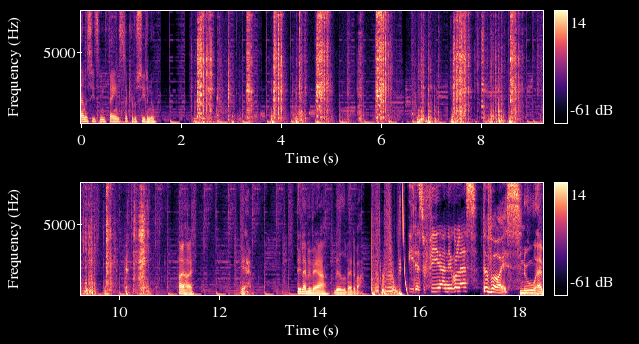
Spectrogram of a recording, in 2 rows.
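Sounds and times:
speech: 0:00.0 - 0:01.6, 0:11.2 - 0:11.6, 0:12.4 - 0:12.7, 0:13.6 - 0:18.4
wooden chair creaking: 0:02.2 - 0:11.0.

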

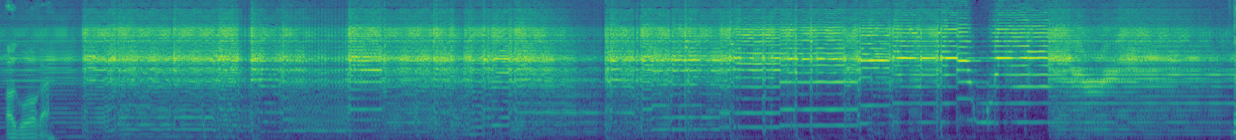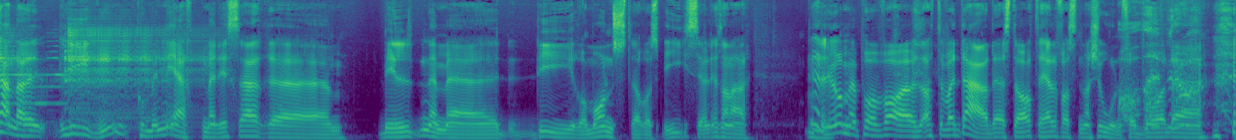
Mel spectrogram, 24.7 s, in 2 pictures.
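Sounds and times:
fuzz guitar solo with cracked nasal tone: 0:00.0 - 0:14.5
speech: 0:00.1 - 0:00.8, 0:12.4 - 0:24.7.

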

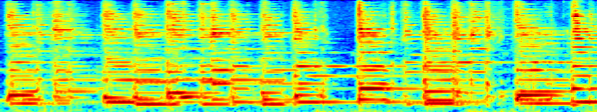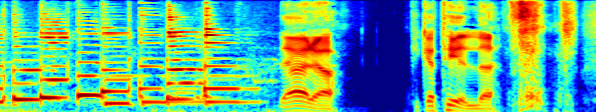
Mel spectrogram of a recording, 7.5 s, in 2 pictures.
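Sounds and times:
charango, small South American guitar, being played: 0:00.0 - 0:05.5
speech: 0:05.6 - 0:07.0.

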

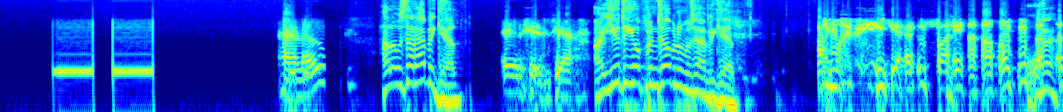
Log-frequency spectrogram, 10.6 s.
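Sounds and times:
ringing tone of an outgoing phone call: 0:00.5 - 0:01.6
speech: 0:02.8 - 0:07.6, 0:08.2 - 0:10.6.

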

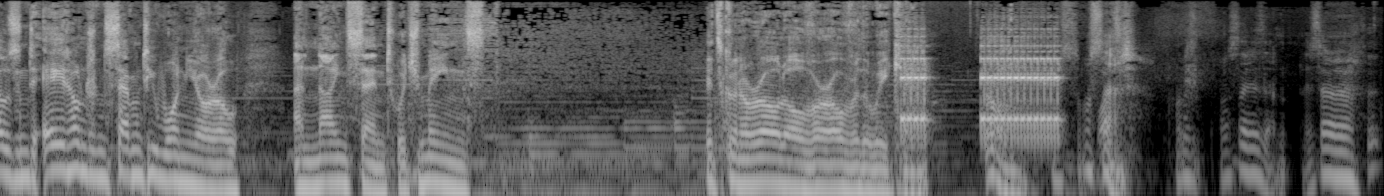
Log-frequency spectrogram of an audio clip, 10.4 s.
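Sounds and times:
speech: 0:00.0 - 0:03.8, 0:05.3 - 0:10.3
special hotline telephone ringing: 0:06.7 - 0:08.0.

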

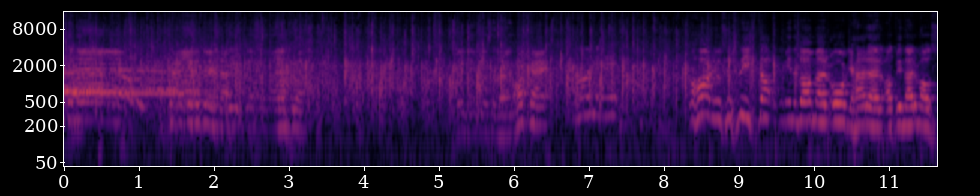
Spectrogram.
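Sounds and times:
voices cheering: 0:00.0 - 0:03.2
audience applause: 0:00.0 - 0:10.2
speech: 0:05.8 - 0:07.6, 0:08.4 - 0:11.6.

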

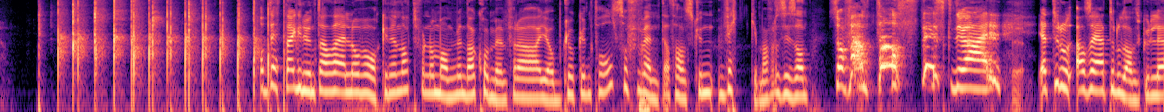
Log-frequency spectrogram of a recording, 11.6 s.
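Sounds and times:
two people clapping hands: 0:00.4 - 0:03.0
speech: 0:02.6 - 0:11.6.

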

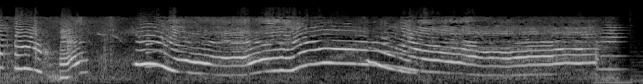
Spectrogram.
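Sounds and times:
baby rhino squealing: 0:00.0 - 0:06.3.

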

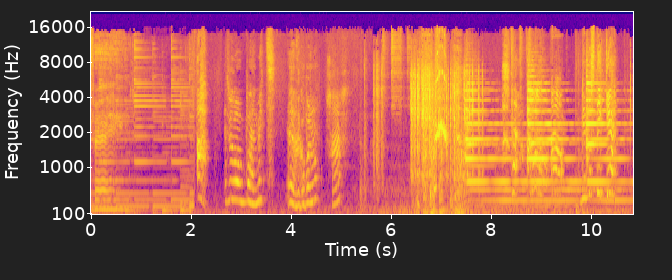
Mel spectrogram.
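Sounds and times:
speech: 0:00.0 - 0:00.7, 0:02.2 - 0:05.6, 0:06.8 - 0:10.6
church bell ringing: 0:07.5 - 0:10.8.

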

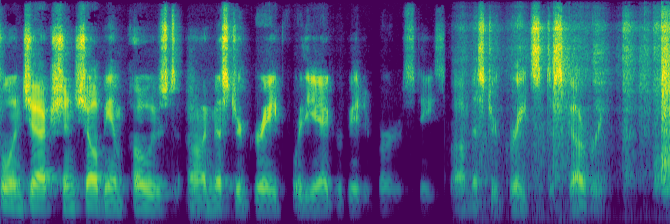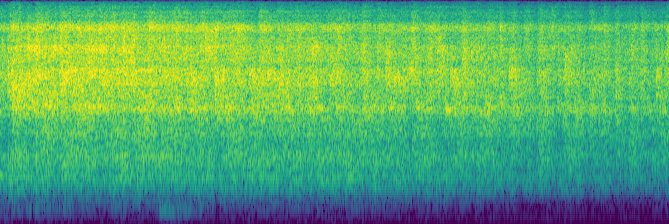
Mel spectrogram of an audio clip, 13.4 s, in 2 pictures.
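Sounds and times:
speech: 0:00.0 - 0:07.3
cheering in a courtroom: 0:06.8 - 0:13.3.

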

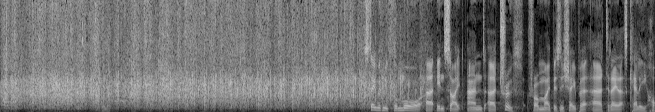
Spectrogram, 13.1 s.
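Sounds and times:
audience applause: 0:00.0 - 0:08.8
speech: 0:07.4 - 0:13.0.

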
